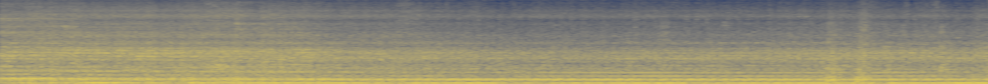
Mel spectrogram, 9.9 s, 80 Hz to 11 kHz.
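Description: Hakone Tozan Railway car 103, an old Moha 1-type electric car, running downhill as heard from inside the car: a steady low hum over the rumble of wheels on rail.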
